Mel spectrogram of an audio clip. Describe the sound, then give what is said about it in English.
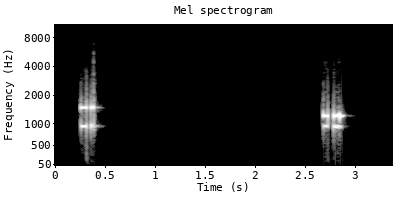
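Telephone keypad tones from pound and star key presses in a voicemail menu: four short, clear electronic beeps in two quick pairs, separated by a silent gap of about two seconds, with no voices. “I was hitting pound and star, and like the first time it skipped to leaving”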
